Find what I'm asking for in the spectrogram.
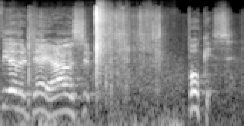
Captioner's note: slap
